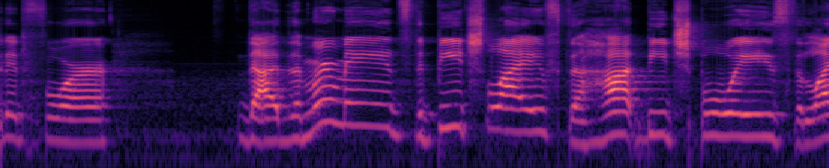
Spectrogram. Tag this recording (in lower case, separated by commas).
speech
